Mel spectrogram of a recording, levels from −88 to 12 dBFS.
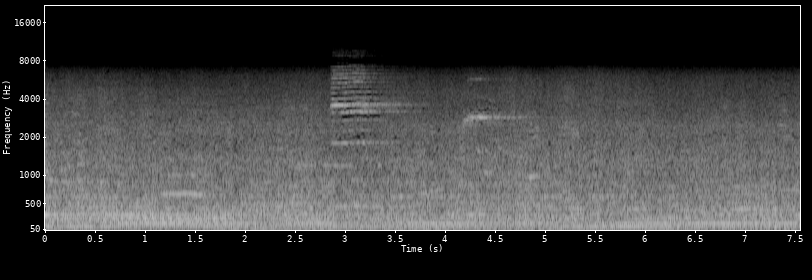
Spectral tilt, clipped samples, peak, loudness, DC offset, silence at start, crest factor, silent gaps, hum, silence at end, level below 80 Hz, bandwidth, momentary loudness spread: -7 dB/octave; under 0.1%; -8 dBFS; -21 LUFS; under 0.1%; 0 s; 12 dB; none; 50 Hz at -35 dBFS; 0 s; -34 dBFS; 7.2 kHz; 3 LU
